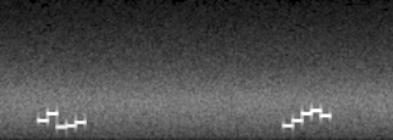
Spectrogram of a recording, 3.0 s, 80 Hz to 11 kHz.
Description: Five-tone selective call (ZVEI), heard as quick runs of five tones, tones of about 70 ms, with radio hiss and a squelch burst at the end. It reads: 69235 36908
